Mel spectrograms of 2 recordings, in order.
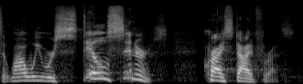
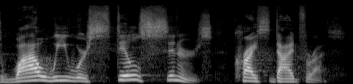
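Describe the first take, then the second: First: Said in the usual way. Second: Slow, weighty reading of scripture; solemn quoted verse, unhurried. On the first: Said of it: "God demonstrates his own love". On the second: Shown as a demonstration. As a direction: lay out each word of the verse slowly. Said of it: "the Bible says".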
